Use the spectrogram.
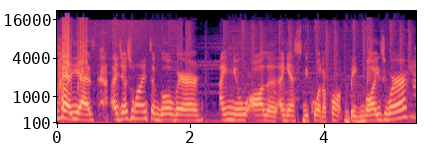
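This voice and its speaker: A woman's voice: mid-range voice, poor audio. A woman from Barbados with a Caribbean accent, telling her story casually as an interview guest and often correcting herself as she goes.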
